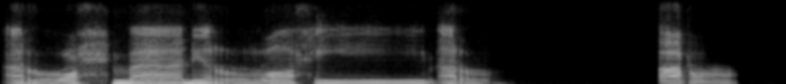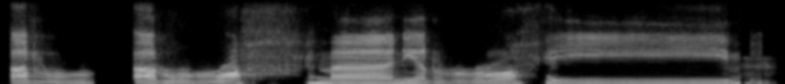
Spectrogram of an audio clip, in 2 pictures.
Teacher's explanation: Arro arro ada getar ya. Rnya tetap dimunculkan getarnya walaupun tidak berlebihan.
